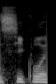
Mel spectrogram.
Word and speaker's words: SQL: I'm going to pronounce it SQL from here on out. I've heard it as SQL, but SQL.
